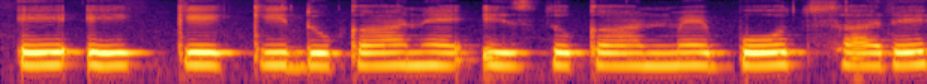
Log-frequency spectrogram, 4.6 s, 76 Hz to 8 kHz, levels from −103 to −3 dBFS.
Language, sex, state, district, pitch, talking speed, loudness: Hindi, female, Bihar, West Champaran, 220 Hz, 140 wpm, -14 LUFS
